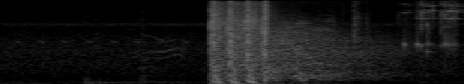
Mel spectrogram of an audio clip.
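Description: A rifle fires a short burst.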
